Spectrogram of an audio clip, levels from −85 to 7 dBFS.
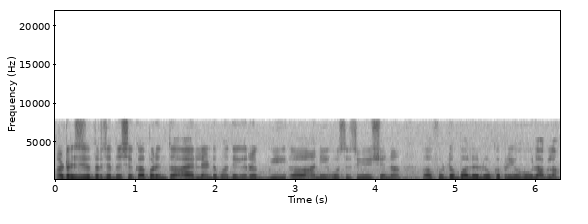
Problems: constant background noise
